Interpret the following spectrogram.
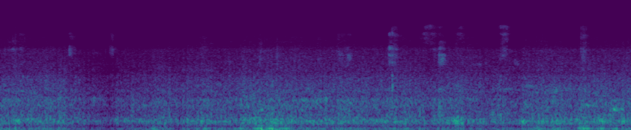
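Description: Close-up mukbang eating: chewing and wet mouth smacks, heard as scattered short, sharp clicks over a steady low rumble.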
